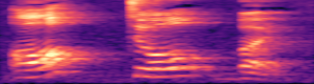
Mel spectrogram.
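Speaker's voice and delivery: OCTOBER split as Oc, to, ber; syllable-by-syllable demo. Shown as a demonstration. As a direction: break "October" into three separate syllables. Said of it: "we'll pronounce it for you".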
